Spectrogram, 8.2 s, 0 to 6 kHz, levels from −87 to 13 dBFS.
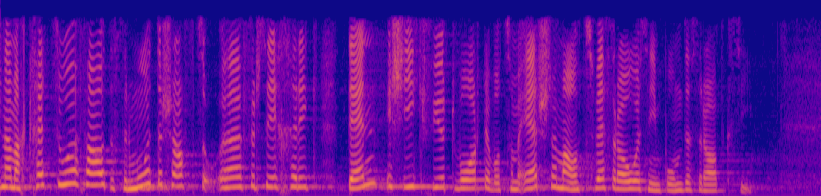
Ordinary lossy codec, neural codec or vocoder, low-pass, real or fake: MP3, 48 kbps; none; 5.4 kHz; real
